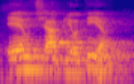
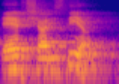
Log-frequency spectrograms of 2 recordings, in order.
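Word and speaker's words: εὐχαριστία: La palabra Eucaristía en griego, nosotros leeríamos en griego, pasaba al español, Euchapiotía, pero en realidad se pronuncia Eucharistía.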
